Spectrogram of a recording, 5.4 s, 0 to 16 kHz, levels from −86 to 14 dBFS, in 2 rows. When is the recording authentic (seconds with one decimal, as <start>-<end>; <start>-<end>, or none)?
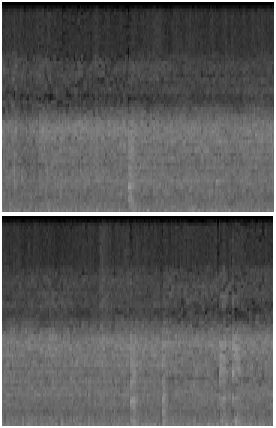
0.0-1.2; 4.4-5.4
